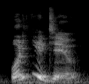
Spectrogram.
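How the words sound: The voice falls at the end like a statement. The speaker calls it right.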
